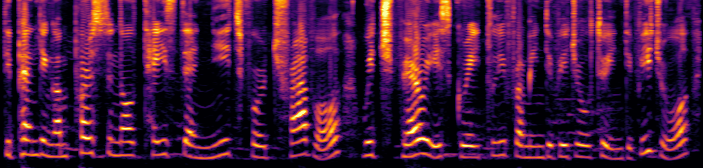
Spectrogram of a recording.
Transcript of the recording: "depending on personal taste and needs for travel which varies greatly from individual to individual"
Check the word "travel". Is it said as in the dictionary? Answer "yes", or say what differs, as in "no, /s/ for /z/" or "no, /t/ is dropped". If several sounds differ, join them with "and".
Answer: yes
